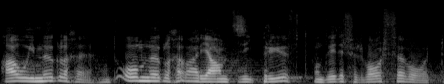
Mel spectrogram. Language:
Swiss German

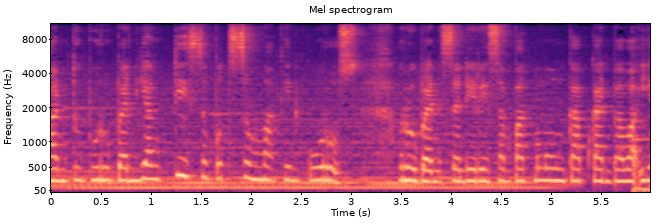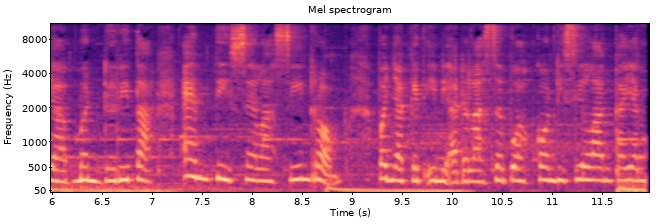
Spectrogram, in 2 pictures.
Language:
Indonesian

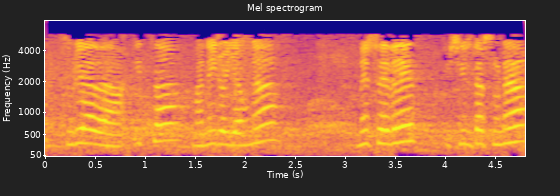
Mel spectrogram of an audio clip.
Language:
Basque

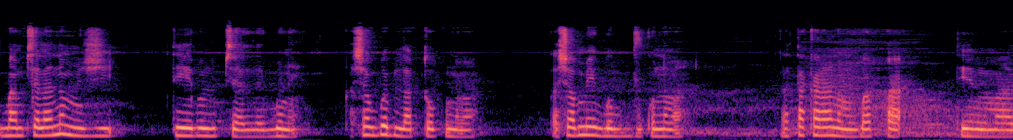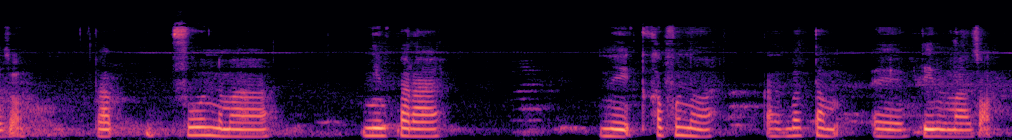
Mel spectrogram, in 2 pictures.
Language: Dagbani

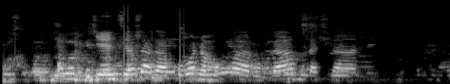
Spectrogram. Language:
Kinyarwanda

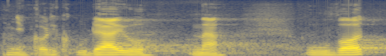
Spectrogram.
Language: Czech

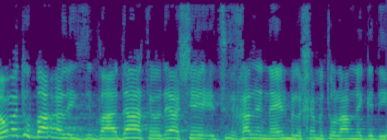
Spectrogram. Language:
Hebrew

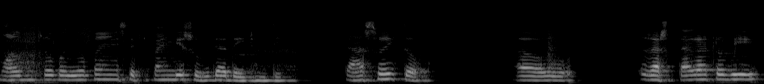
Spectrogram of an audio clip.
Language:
Odia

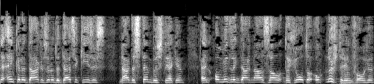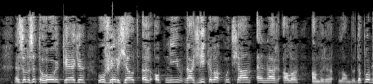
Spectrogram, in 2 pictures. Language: Dutch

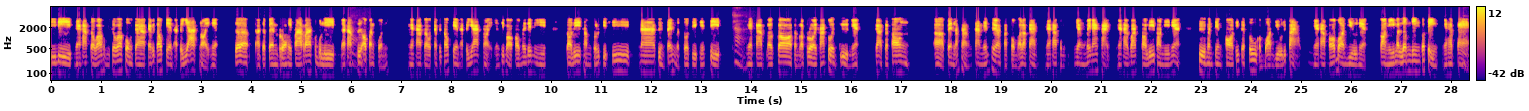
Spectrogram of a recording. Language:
Thai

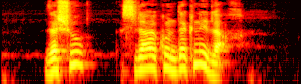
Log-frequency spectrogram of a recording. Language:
Kabyle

